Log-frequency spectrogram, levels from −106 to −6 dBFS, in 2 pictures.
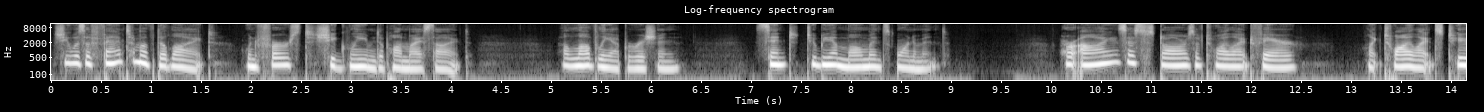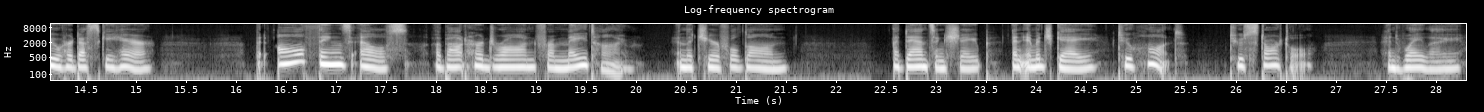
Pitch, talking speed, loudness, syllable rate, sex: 210 Hz, 130 wpm, -18 LUFS, 4.1 syllables/s, female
